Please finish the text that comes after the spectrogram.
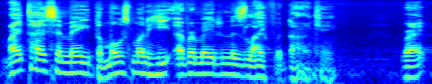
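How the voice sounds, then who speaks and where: Male interview guest, mid pitch, forceful step-by-step explainer. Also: moderate pace, gravelly. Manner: emphatic, explaining with rhetorical questions. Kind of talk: casual interview.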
